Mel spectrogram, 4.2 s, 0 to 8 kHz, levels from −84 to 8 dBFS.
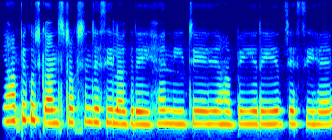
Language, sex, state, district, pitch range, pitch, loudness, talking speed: Hindi, female, Uttar Pradesh, Lalitpur, 240-265 Hz, 245 Hz, -16 LUFS, 215 wpm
